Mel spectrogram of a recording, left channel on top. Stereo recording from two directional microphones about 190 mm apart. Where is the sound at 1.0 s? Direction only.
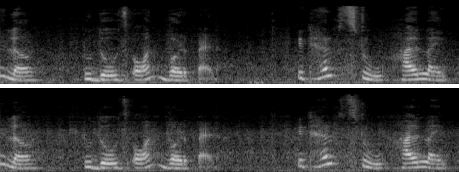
10° left (ahead or behind).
